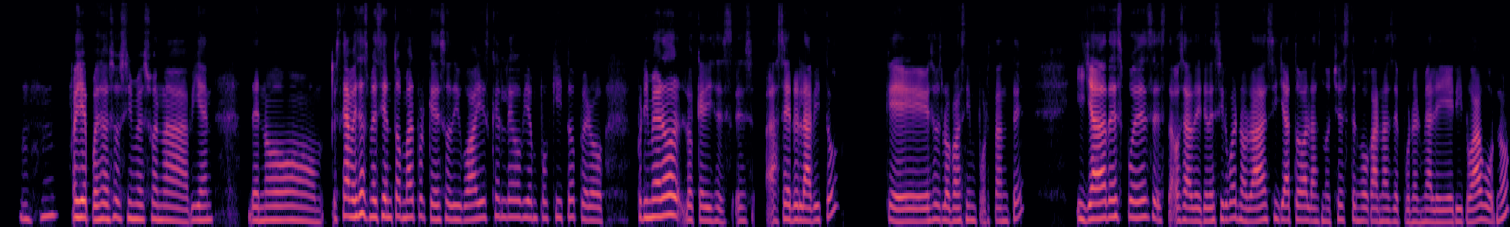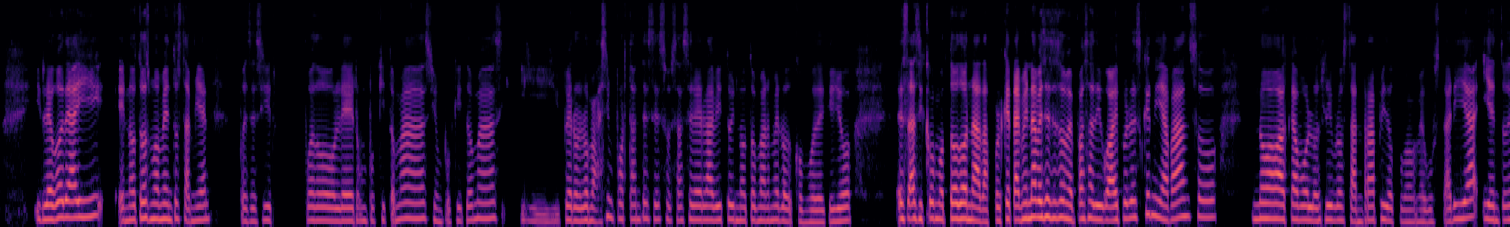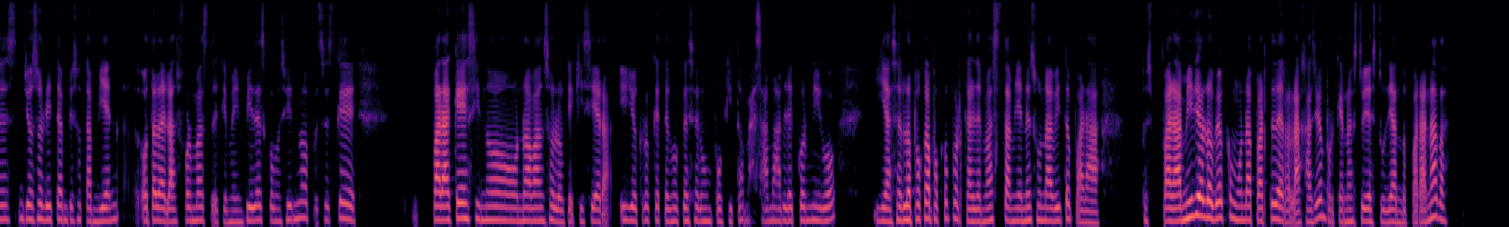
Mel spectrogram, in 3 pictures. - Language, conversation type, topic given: Spanish, advice, ¿Por qué no logro leer todos los días aunque quiero desarrollar ese hábito?
- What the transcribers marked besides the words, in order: other background noise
